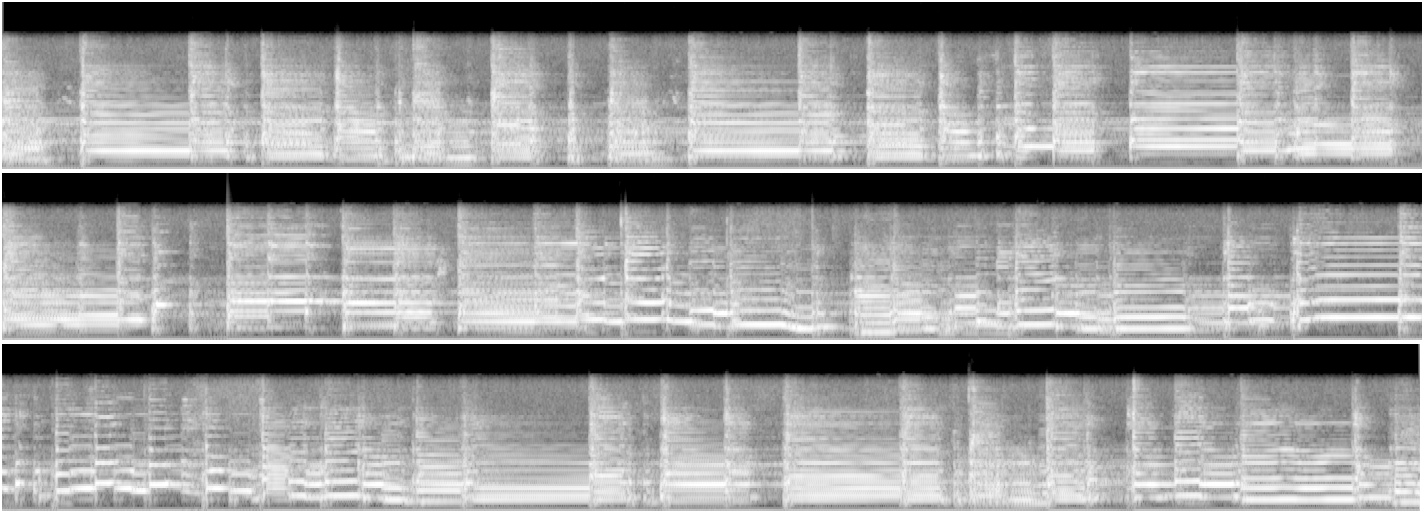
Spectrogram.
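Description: Electric guitar played through a breadboarded booster circuit on a homemade pedal-prototyping rig: a continuous run of picked notes and chords, with several notes gliding in pitch around the middle.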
